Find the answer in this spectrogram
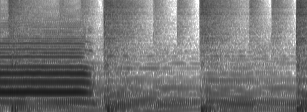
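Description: Live worship band playing, with acoustic guitar, bass guitar, keyboard and singers. A long held chord stops about two thirds of a second in, and the music carries on more quietly with a couple of beats.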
